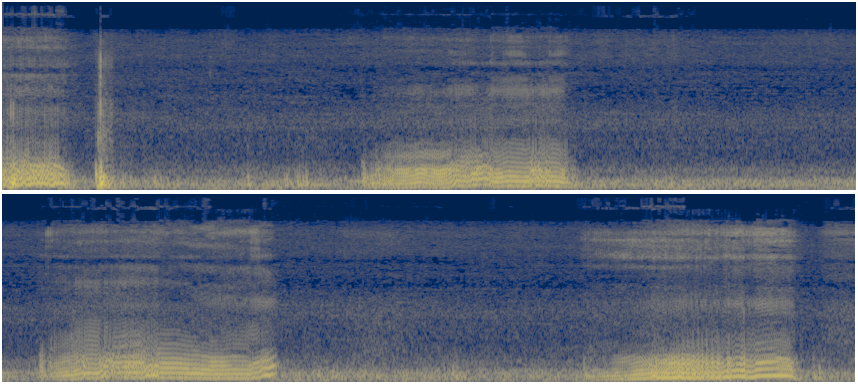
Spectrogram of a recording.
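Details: French Bulldog fast asleep, nothing waking him; three long rasping snore bouts, each about one and a half seconds, separated by quiet pauses, with a sharp click near the start.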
